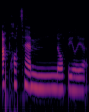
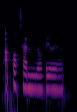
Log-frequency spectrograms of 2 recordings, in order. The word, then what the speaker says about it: apotemnophilia: Ametophilia. Ametophilia? That's sick. I'm sure that's sick. Is it? – Amet. I don't think that. No, I, oh no, I'm saying it wrong. Apotemnophilia. – Apotemnophilia.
